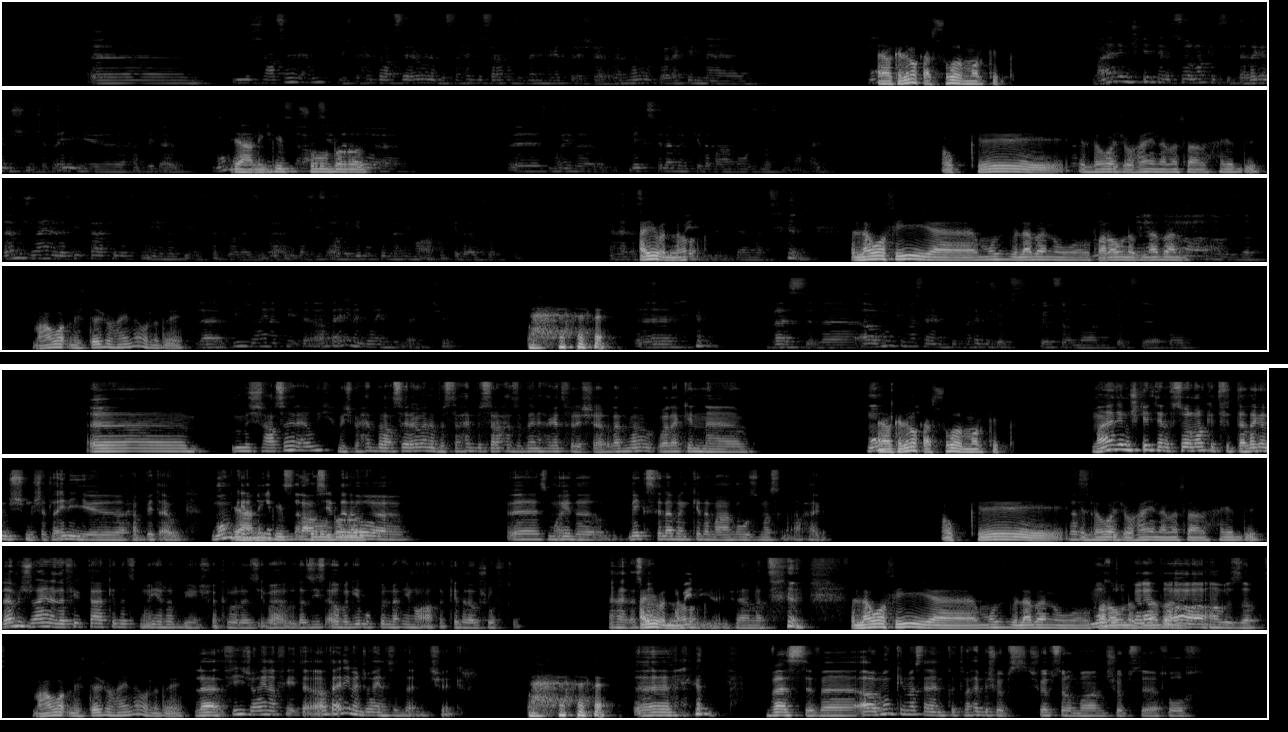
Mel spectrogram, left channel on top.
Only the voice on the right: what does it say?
أه مش عصير قوي مش بحب العصير قوي انا بس احب الصراحه صدقني حاجات فريش اغلبها ولكن آه، ممكن
ما أنا دي مشكلتي انا في السوبر ماركت في الثلاجه مش مش هتلاقيني آه، حبيت قوي ممكن
اقول
لك بس العصير
ده اللي هو آه، اسمه ايه ده ميكس لبن كده مع موز مثلا او حاجه
بس
ده مش جوانا ده فيه بتاع كده اسمه ايه يا ربي مش فاكره لذيذ بقى لذيذ قوي بجيبه كل حين واخر كده لو شفته انا الاسماء
بتقابلني
يعني فاهمة <laughs>
موز وشوكولاته
اه اه, آه بالظبط
لا في جهينة في ت- اه تقريبا جهينة صدقني مش فاكر
آه، <laughs> بس فا اه ممكن مثلا كنت بحب شويبس شويبس رمان شويبس خوخ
